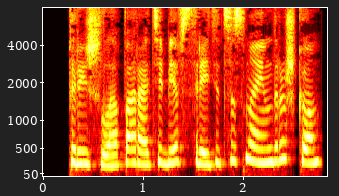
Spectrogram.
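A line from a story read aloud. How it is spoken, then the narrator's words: Giggling, female. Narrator (Russian): хихикнула она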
